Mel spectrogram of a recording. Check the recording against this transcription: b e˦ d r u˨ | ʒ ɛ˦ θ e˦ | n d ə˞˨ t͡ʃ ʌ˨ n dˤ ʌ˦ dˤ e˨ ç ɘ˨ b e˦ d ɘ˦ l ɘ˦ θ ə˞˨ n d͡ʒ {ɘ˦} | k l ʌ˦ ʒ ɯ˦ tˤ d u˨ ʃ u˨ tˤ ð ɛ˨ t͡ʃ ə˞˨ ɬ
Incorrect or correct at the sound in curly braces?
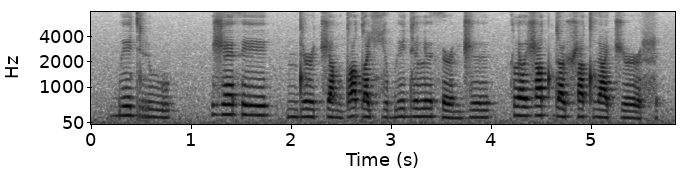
correct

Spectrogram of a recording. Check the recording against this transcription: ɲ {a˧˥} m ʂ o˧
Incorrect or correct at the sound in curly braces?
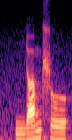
correct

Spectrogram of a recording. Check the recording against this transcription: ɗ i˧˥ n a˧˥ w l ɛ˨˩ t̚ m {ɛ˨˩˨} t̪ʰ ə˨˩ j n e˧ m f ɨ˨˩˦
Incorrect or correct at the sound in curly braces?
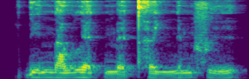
correct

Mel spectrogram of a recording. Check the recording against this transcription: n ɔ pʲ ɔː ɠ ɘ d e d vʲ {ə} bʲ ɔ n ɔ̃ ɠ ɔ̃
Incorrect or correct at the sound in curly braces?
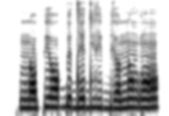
incorrect: ɨ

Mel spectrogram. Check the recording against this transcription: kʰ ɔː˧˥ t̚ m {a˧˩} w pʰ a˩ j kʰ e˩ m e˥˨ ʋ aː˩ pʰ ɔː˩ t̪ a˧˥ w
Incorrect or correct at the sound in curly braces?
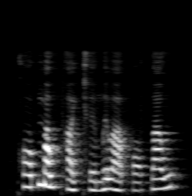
incorrect: a˧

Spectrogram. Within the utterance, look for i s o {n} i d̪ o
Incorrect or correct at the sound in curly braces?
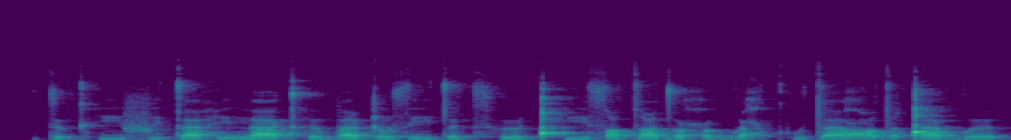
incorrect: tˤ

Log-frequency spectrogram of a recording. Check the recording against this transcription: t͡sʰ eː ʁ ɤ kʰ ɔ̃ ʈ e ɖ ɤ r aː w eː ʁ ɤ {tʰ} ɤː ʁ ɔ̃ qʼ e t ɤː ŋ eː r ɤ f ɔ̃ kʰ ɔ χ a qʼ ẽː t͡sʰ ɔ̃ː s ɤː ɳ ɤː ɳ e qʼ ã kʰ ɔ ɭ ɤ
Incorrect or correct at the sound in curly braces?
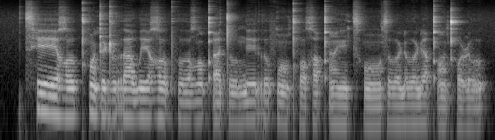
incorrect: pʰ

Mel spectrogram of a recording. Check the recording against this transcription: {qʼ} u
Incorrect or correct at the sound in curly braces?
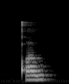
correct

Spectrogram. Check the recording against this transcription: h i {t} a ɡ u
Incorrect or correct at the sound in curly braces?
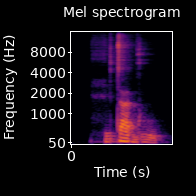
correct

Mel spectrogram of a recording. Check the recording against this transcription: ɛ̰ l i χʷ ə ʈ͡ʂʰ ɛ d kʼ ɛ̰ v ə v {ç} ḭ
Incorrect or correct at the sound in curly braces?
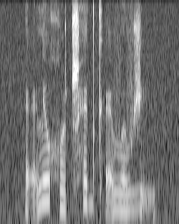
incorrect: ʒ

